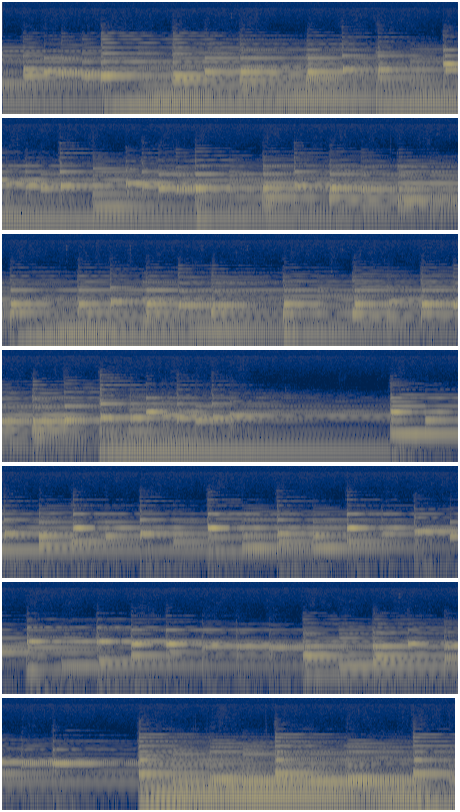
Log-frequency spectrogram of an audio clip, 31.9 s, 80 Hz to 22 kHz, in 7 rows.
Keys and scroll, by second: 25.4 4, 25.7 0, 26.2 Return.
